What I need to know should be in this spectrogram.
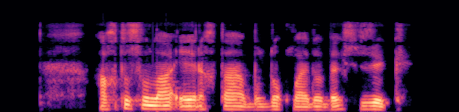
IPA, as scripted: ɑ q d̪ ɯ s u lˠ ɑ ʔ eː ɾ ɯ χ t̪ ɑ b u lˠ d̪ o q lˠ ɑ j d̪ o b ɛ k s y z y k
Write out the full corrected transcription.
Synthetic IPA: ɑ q t̪ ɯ s u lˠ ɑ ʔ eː ɾ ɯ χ t̪ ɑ b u lˠ d̪ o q lˠ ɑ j d̪ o b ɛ k s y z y k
